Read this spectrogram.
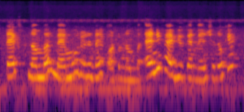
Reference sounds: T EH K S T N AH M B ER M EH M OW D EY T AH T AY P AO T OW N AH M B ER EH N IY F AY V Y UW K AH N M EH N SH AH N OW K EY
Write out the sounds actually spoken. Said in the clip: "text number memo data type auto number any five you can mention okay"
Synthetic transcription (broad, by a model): T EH K S T N AH M B ER M EH M OW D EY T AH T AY AO T OW N AH M B ER EH N IY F AY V Y UW K AH N M EH N SH AH N OW K EY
